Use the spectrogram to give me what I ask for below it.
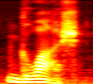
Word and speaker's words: gouache: It rhymes with wash. So Keenan, can you demonstrate? Gouache.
